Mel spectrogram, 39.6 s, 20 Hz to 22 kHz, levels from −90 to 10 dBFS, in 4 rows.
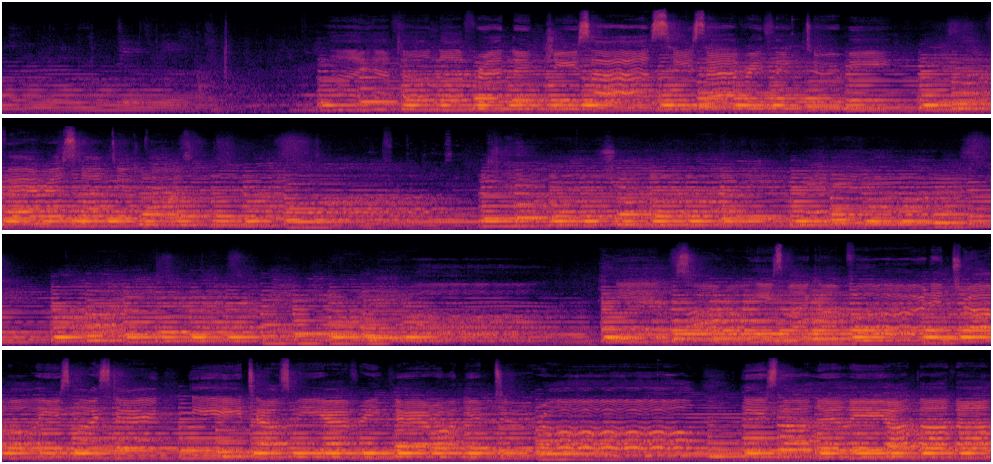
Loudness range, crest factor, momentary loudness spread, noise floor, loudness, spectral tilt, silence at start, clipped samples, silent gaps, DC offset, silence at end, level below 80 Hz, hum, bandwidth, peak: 5 LU; 16 dB; 12 LU; -52 dBFS; -24 LUFS; -5 dB/octave; 0 s; under 0.1%; none; under 0.1%; 0 s; -68 dBFS; none; 15 kHz; -6 dBFS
